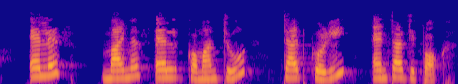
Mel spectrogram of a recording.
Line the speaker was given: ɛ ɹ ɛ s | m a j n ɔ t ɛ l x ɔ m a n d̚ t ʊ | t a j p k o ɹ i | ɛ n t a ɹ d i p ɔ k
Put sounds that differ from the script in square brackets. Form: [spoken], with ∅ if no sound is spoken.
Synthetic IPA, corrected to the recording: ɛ [l] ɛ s | m a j n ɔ [s] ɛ l [k] ɔ m a n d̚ t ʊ | t a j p k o ɹ i | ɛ n t a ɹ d i p ɔ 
